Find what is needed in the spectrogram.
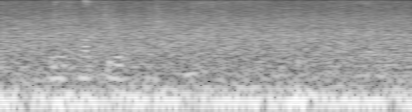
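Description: Steady hiss of rain, with a low steady rumble beneath it.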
